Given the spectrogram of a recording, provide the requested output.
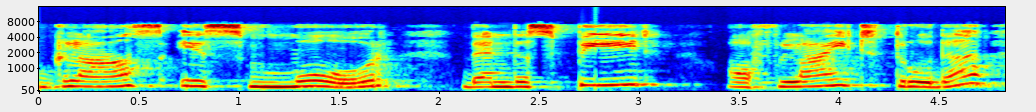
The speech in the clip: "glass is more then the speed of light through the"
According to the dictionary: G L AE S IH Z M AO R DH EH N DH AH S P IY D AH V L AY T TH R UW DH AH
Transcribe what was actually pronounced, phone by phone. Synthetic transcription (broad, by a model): G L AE S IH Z M AO R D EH N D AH S P IY D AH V L AY T T R UW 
